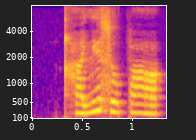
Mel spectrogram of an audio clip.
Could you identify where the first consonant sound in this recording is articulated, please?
uvular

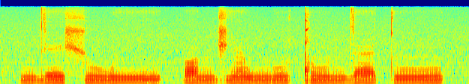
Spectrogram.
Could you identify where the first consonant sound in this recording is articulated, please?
alveolar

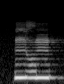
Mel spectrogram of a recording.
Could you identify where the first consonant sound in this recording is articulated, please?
palatal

